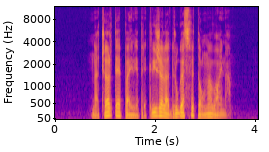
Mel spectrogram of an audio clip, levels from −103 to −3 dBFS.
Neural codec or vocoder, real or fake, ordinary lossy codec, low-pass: none; real; none; none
